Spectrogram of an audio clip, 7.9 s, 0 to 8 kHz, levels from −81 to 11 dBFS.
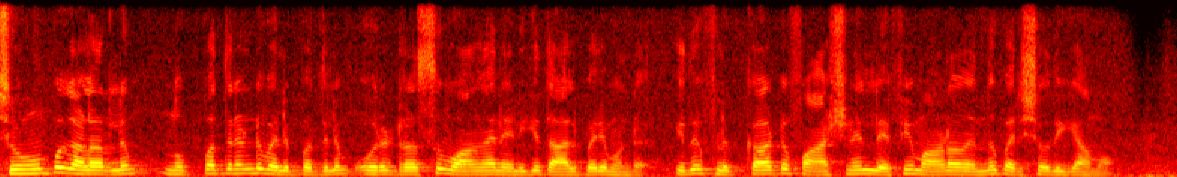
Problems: none marked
